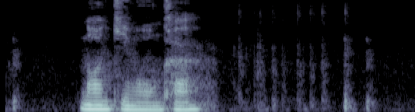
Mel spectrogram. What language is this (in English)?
Thai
